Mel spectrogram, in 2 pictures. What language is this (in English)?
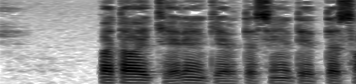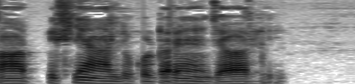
Gawri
